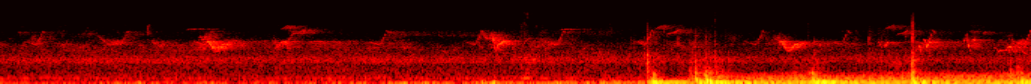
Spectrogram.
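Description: Small songbirds chirping repeatedly. About two-thirds of the way in, a low steady hum sets in underneath, with a few sharp knocks.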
